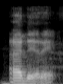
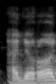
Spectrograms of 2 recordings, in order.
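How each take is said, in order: First: The final vowel is tilted toward an 'e' sound. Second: The final vowel is an open 'a' sound.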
